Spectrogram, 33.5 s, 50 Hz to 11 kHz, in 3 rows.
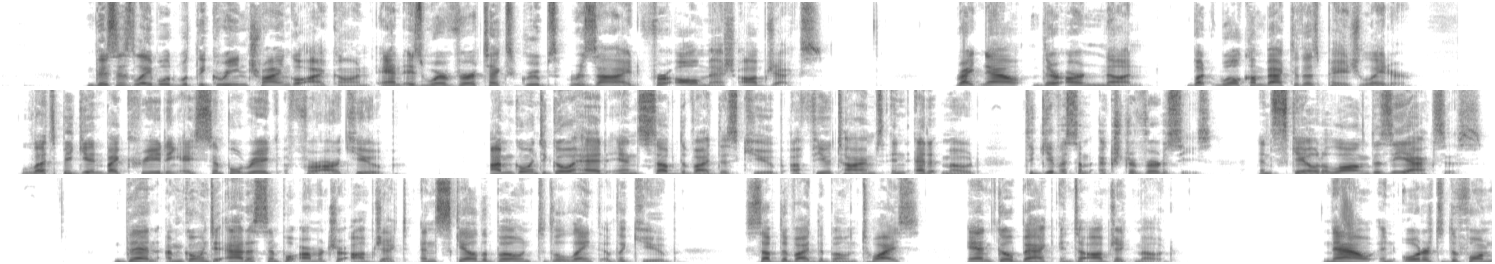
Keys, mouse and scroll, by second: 6.4 click, 7.9 click, 8.3 click, 16.1 click, 17.3 right click, 18.1 right click, 19.8 s, 23.1 Tab, 24.6 click, 26.6 z, 26.8 middle click, 26.9 scroll up 2, 26.9 Tab, 27.1 click, 27.1 g, 27.5 click, 27.6 g, 27.9 click, 28.1 click, 28.3 right click, 28.7 click, 28.9 click, 29.1 click, 29.3 middle click, 32.7 click.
